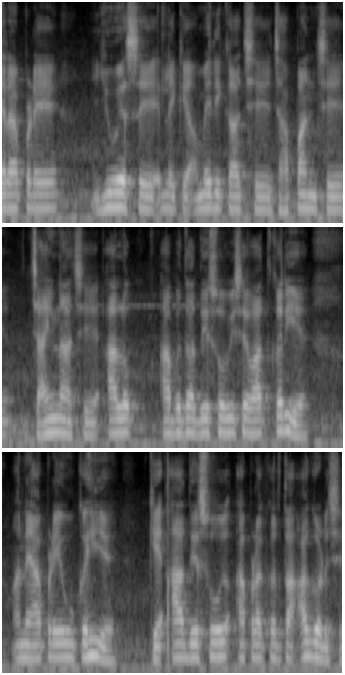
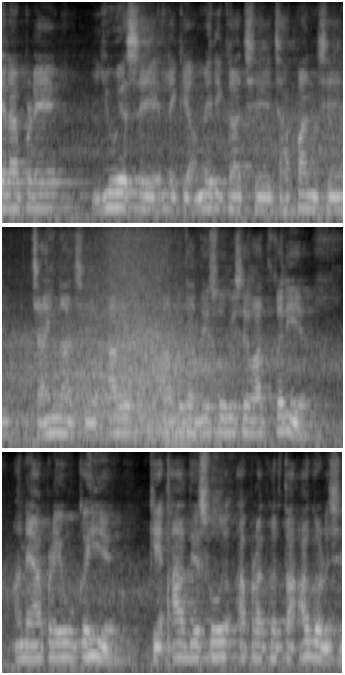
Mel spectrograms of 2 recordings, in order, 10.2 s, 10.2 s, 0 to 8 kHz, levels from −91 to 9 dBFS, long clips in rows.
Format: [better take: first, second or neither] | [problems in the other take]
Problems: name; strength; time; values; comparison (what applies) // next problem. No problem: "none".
first | background sound (Car passing by); 9 dB below the speech // room echo; dies away in 0.9 s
